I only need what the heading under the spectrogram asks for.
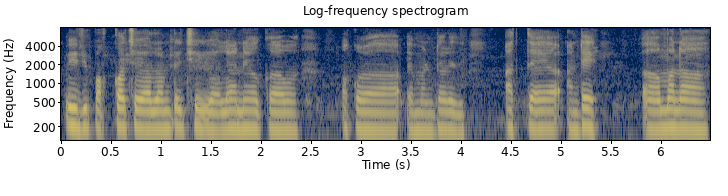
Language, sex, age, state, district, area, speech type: Telugu, female, 18-30, Telangana, Medchal, urban, spontaneous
